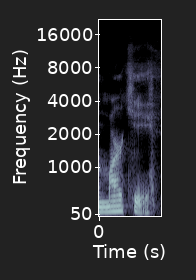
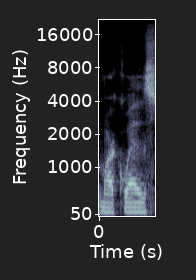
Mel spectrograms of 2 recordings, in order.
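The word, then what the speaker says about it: marquis: a marquee was and i probably pronounced it marquez just because i was like yeah i don't know probably pronounce the q why not okay i didn't really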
